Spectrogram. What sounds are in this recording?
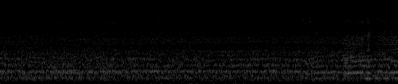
insect buzz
